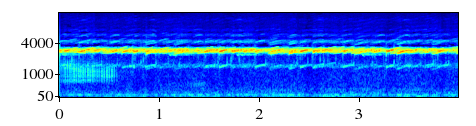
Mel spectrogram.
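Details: Early-year nighttime frog pond full of spring peepers: continuous high-pitched overlapping peeps forming a shrill even chorus, opened by a half-second lower rasping call.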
